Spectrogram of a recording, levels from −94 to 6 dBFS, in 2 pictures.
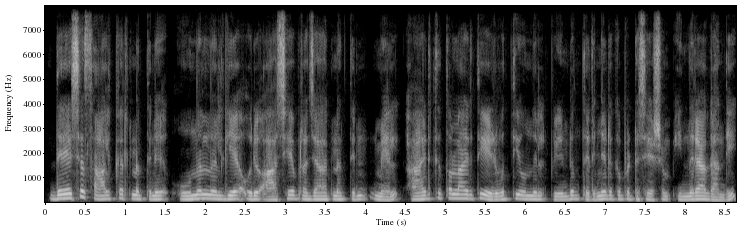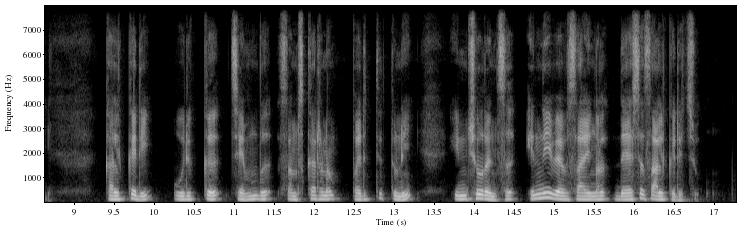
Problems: none marked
